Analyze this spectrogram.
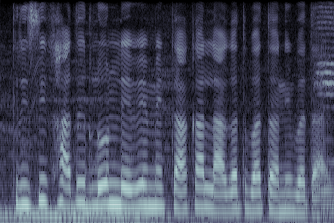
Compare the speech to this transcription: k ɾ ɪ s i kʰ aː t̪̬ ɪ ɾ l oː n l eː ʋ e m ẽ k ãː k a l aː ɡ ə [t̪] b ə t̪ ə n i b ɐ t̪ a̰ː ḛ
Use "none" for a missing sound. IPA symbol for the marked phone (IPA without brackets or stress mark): t̪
